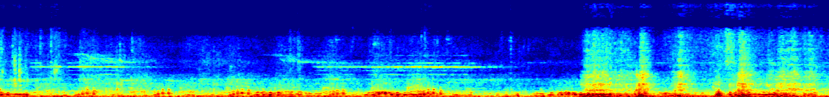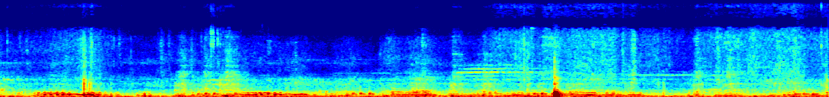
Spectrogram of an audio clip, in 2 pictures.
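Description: Many pigeons coo softly and steadily close by.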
